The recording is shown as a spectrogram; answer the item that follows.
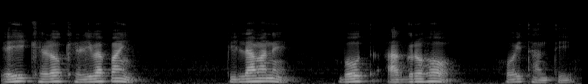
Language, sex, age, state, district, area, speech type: Odia, male, 18-30, Odisha, Kandhamal, rural, spontaneous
